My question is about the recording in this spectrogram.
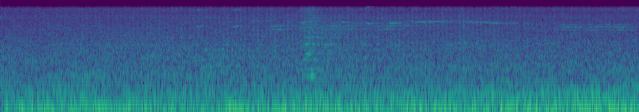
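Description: Street traffic on a busy city road: a steady low rumble from the engines and tyres of passing buses, vans, jeepneys and motorcycles. A brief sharp sound comes about halfway through, followed by faint high, thin tones lasting a couple of seconds.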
